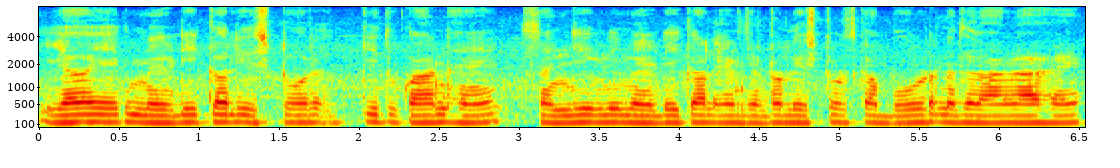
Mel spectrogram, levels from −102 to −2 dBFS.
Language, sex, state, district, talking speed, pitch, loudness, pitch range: Hindi, male, Maharashtra, Gondia, 175 wpm, 130 Hz, -16 LUFS, 125-135 Hz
